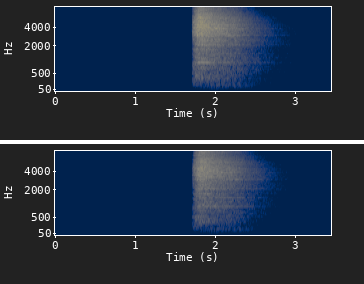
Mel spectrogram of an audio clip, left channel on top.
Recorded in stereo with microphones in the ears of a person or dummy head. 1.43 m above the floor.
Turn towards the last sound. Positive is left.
turn(degrees=35)  # may be behind; listen again after turning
